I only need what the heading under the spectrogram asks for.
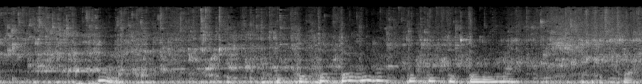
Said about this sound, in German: Werde jetzt erstmal das nette, wunderbare Glas ausspülen und mir dann einen Standardkaffee machen.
